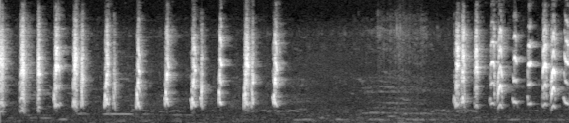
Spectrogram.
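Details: Long-tailed shrike (cendet) in lively song filled with mimicked canary phrases and imitations of many other birds; a run of about eleven harsh, rapid chattering notes, a short pause, then a quicker burst of sharp notes.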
